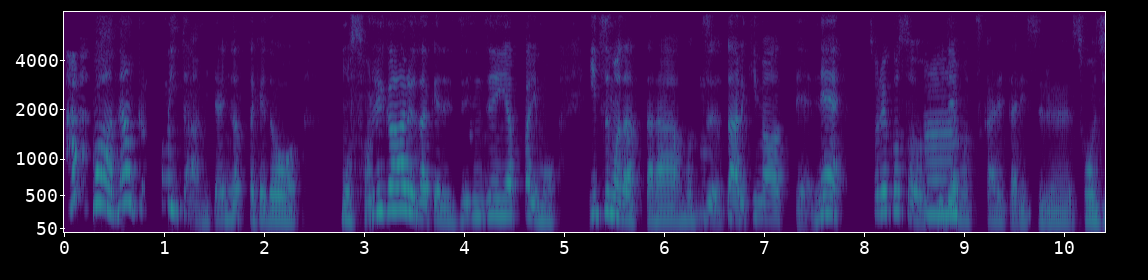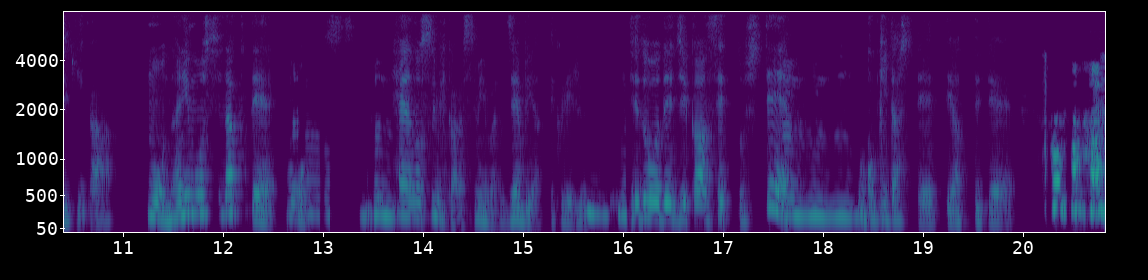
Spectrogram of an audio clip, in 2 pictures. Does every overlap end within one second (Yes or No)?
Yes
